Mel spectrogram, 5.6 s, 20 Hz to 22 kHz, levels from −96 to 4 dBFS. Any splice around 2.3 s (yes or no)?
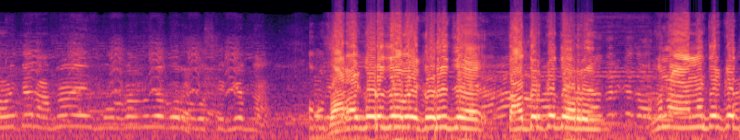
yes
